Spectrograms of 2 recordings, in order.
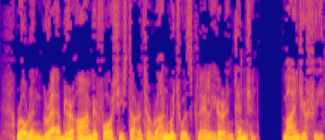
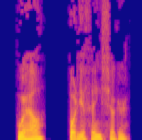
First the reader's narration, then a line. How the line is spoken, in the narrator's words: Susanna spoke nervously, like a woman who has come home to her husband with some radical new hairdo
